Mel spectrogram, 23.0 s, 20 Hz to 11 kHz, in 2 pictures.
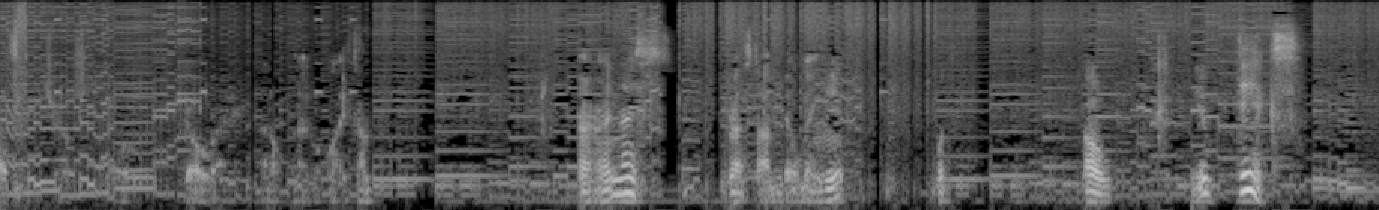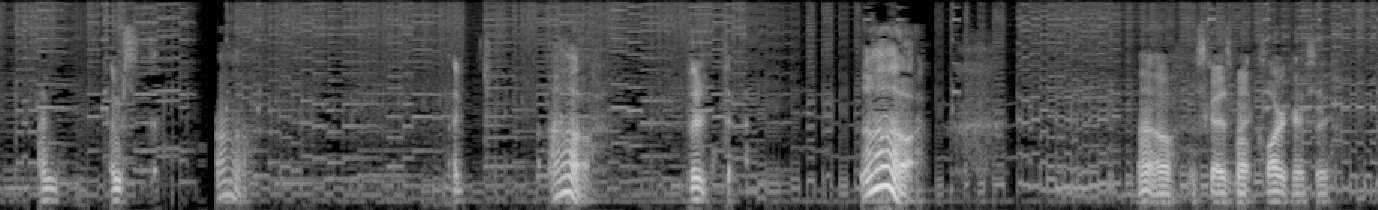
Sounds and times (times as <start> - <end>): Speech: 0.0 - 0.9, 1.5 - 3.1, 4.8 - 7.0, 9.0 - 9.2, 9.9 - 10.8, 11.8 - 13.6, 16.0 - 16.5, 17.2 - 17.7, 18.7 - 19.2, 21.0 - 22.6
Music: 0.0 - 22.9.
